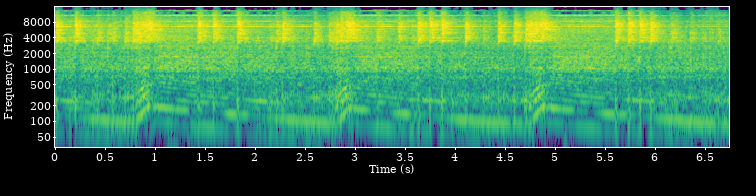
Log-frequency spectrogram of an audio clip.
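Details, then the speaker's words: Yamaha Banshee two-stroke twin after a carburetor rebuild and new quarter-inch fuel line, with a temporary foam air filter and not fully warm. Blipped about every two seconds, revs rise crisply but hesitate off idle. Still running lean on the pilot circuit. "It's still a little lean on the pilot. Uh especially when it's not warmed up all the way, but that'll be better when they get the air filter."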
